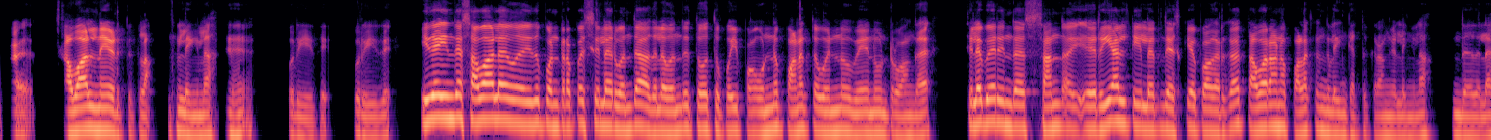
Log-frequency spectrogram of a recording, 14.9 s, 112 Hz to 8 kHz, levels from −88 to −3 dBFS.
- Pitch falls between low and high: Yes, medium, 145 Hz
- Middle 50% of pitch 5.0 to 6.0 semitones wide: Yes, average, 5.3 semitones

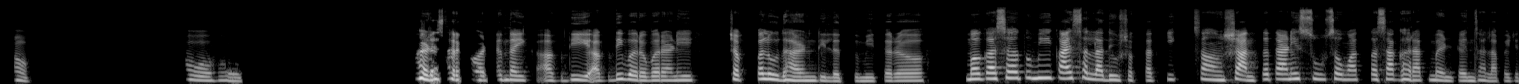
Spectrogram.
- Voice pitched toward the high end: Yes, high, 205 Hz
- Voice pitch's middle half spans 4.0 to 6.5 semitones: Yes, average, 4.7 semitones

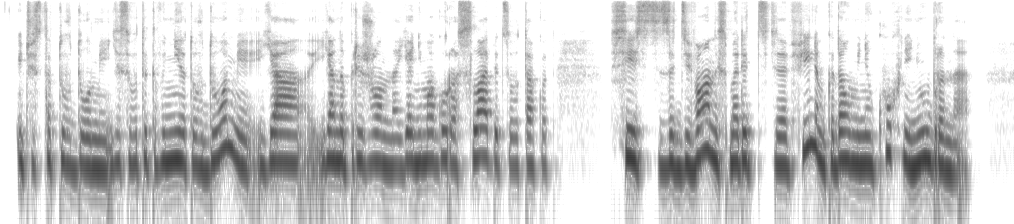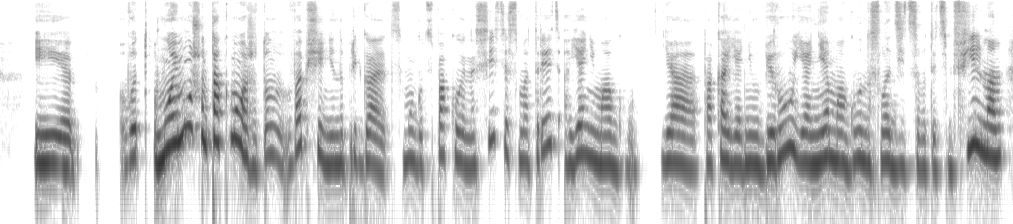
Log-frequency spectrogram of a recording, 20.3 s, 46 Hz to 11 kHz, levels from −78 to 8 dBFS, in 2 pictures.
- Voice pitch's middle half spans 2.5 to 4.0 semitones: Yes, average, 2.8 semitones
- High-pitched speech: Yes, high, 210 Hz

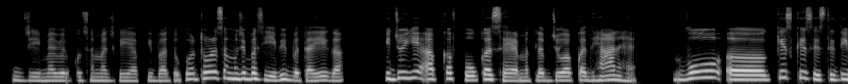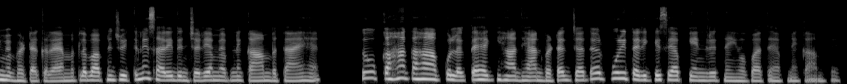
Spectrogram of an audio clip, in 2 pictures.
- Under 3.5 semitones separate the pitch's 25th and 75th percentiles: No, average, 4.6 semitones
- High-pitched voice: Yes, high, 195 Hz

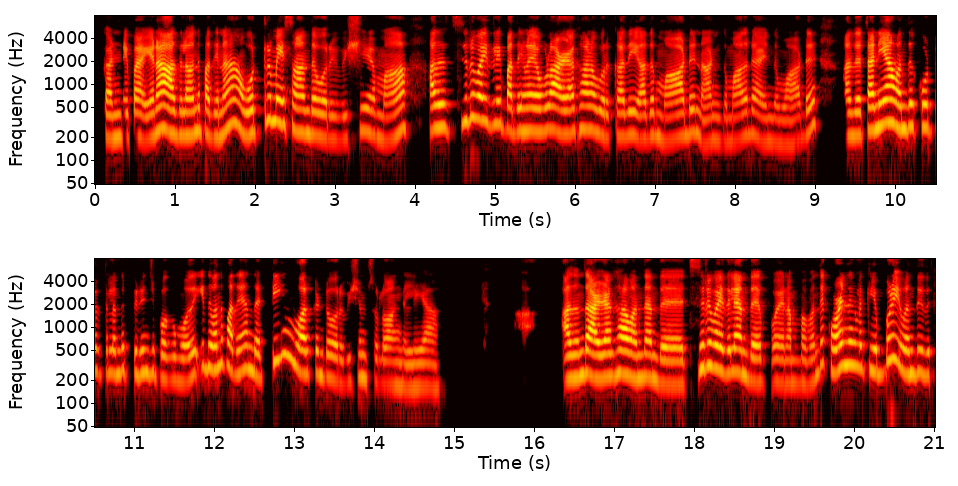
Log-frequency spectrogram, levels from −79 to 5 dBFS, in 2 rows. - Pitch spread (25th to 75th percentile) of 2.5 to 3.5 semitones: No, average, 4.2 semitones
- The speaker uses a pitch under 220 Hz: No, high, 235 Hz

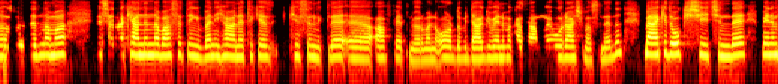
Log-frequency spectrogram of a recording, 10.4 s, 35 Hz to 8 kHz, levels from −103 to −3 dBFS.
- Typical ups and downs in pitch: Yes, average, 3.2 semitones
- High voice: Yes, high, 210 Hz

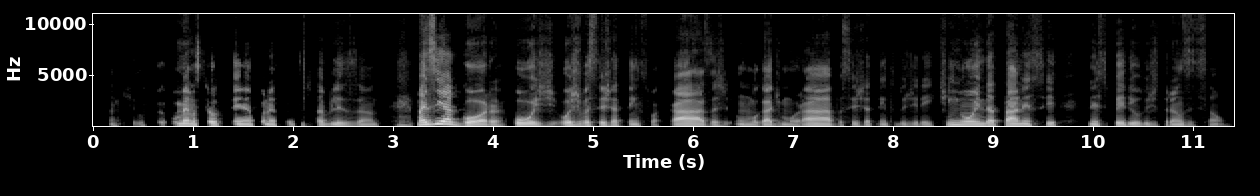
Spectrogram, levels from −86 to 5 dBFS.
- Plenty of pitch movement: No, average, 3.6 semitones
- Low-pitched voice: Yes, low, 115 Hz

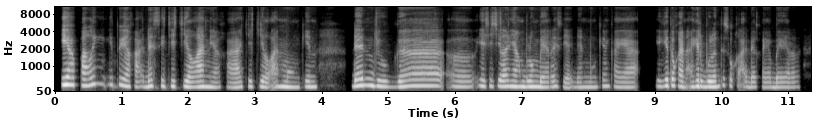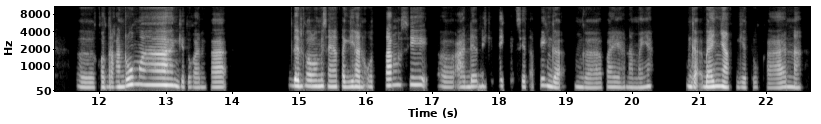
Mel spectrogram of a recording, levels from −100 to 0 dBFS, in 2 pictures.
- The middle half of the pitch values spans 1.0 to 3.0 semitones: Yes, narrow, 2.6 semitones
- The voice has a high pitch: Yes, high, 205 Hz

